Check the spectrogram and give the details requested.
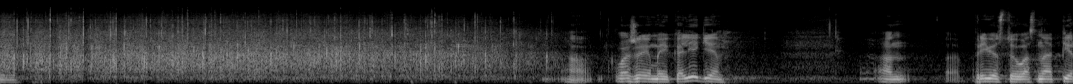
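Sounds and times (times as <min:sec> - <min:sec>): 
audience applauding at the first conference of the All-Russian People's Front in Rostov-on-Don: 0:00.0 - 0:06.3
speech: 0:05.7 - 0:07.4, 0:08.8 - 0:10.7.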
